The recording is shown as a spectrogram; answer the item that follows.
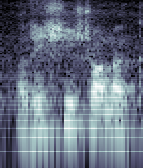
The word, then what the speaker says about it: Rishi Sunak: तो दोस्तों इस वीडियो में बात हो रही है, आपको पता है ब्रिटेन में ऋषि शौनक, ऋषि शौनक अगर आप करेक्ट प्रोनाउंस करें तो यही होगा, वो शायद यूके के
